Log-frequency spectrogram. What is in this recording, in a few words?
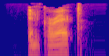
"incorrect", English; adjectives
